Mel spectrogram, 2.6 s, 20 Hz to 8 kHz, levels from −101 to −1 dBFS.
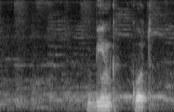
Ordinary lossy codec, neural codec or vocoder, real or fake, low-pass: none; none; real; none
